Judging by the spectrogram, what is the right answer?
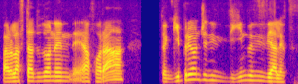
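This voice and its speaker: A man's voice: on the high side, gravelly, bright, forceful tone. A man with a Cypriot Greek accent, talking in a casual discussion. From Cyprus.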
